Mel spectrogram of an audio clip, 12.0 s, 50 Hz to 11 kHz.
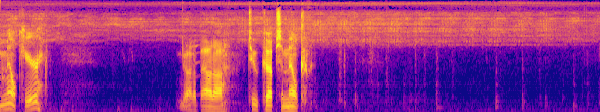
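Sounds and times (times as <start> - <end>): crickets chirring: 0.0 - 12.0.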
